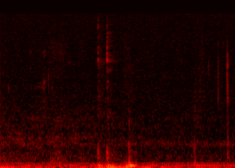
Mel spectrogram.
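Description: Near silence: room tone with a few faint clicks about a second in.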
